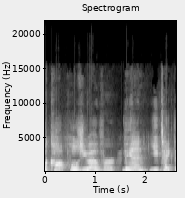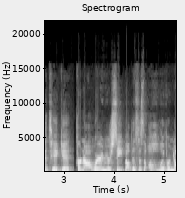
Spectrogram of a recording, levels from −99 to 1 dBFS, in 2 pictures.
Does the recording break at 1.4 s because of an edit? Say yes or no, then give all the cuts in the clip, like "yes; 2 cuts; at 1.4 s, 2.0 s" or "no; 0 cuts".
yes; 2 cuts; at 1.4 s, 3.2 s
